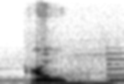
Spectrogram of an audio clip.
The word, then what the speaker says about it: พรหม: สวัสดีค่ะวันนี้พบกับรายการคำวัดขอเสนอคำว่าพรมคำว่าพรมสะกดด้วยพอพานรอเรือหอหีบมอม้าพรมคำว่าพรม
